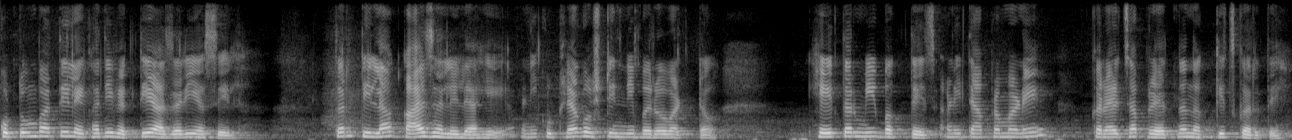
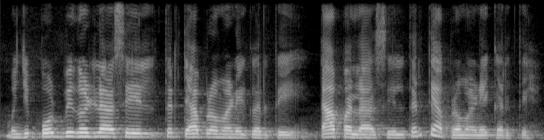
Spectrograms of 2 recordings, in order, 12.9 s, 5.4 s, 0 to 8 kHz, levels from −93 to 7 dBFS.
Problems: constant background noise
